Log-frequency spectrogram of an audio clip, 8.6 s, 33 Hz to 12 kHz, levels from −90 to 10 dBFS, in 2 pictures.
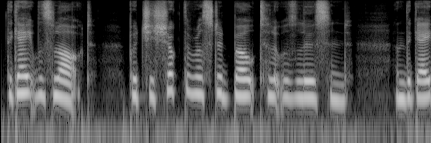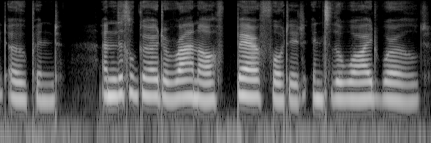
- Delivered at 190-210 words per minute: Yes, average, 195 wpm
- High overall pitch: Yes, high, 215 Hz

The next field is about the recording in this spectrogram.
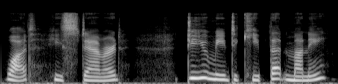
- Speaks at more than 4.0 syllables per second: Yes, 5.0 syllables/s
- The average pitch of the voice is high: Yes, high, 220 Hz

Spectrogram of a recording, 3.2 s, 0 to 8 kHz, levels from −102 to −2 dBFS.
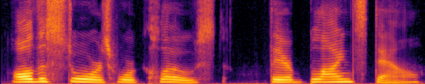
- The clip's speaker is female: Yes, female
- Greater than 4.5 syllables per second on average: No, 4.1 syllables/s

